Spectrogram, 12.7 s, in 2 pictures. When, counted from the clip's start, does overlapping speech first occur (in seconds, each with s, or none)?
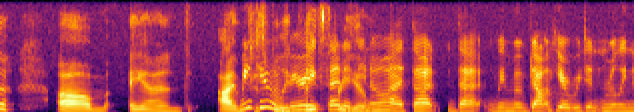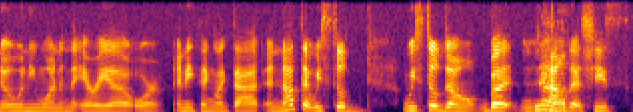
2.4 s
